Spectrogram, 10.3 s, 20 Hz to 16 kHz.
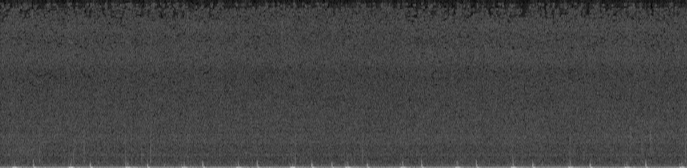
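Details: Long recording of a steady, low thudding heartbeat at about 71 beats a minute over a faint hum; normal heart rhythm.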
